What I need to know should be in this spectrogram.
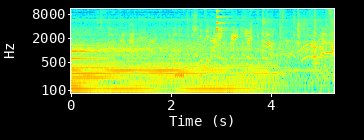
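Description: An electric guitar chord rings out through an amplifier and slowly fades.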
